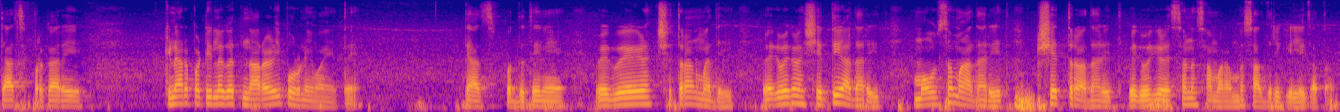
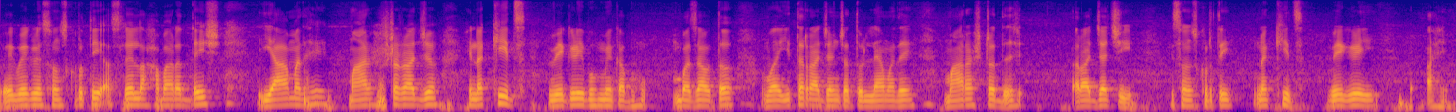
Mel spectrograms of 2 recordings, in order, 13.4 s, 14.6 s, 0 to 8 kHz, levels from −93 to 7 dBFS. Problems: none marked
